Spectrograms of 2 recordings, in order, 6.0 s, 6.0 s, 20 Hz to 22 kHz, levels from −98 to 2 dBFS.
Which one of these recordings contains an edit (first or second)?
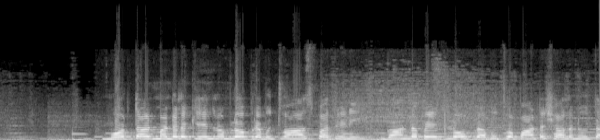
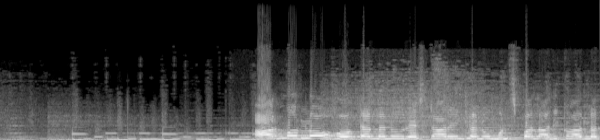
second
